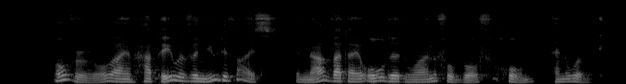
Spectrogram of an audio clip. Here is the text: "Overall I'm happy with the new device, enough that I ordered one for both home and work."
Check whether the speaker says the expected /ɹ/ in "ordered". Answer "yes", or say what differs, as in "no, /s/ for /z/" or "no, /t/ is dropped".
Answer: no, /l/ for /ɹ/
